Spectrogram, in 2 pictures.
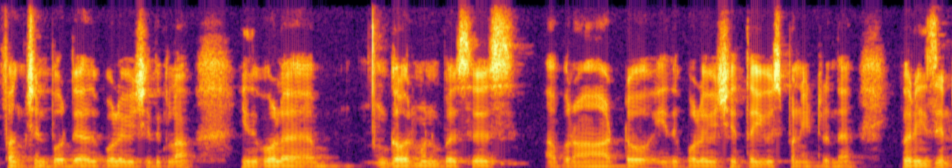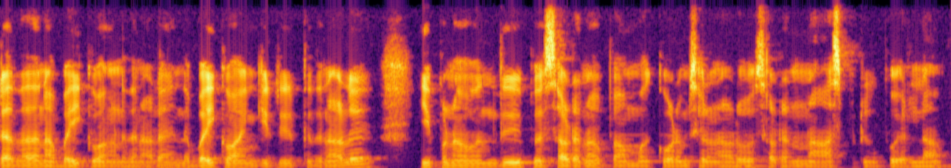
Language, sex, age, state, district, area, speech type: Tamil, male, 30-45, Tamil Nadu, Viluppuram, urban, spontaneous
